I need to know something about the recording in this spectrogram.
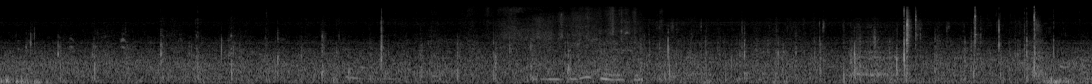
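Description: Footsteps on a path with scattered light clicks over a steady outdoor hiss, and faint voices of people a little way off, heard briefly about halfway through.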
